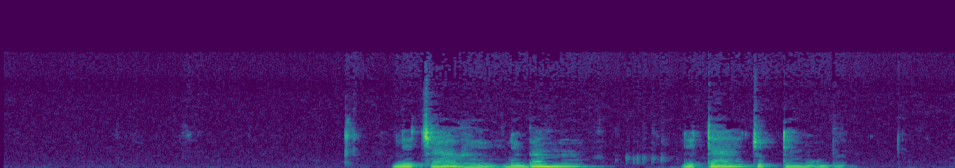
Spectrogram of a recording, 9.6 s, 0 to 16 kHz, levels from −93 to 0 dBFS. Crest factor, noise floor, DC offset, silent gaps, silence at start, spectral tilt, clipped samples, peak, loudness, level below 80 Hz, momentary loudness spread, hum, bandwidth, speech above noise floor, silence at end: 20 dB; -69 dBFS; under 0.1%; none; 3.45 s; -8 dB/octave; under 0.1%; -4 dBFS; -22 LUFS; -60 dBFS; 21 LU; none; 5.6 kHz; 48 dB; 1.1 s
